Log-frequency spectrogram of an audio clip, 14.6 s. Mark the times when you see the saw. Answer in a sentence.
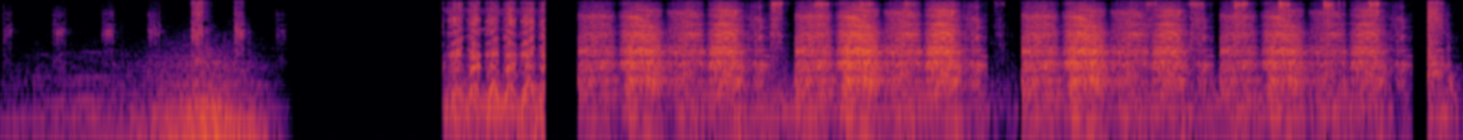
The saw can be heard from 4.4 to 14.2 s.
